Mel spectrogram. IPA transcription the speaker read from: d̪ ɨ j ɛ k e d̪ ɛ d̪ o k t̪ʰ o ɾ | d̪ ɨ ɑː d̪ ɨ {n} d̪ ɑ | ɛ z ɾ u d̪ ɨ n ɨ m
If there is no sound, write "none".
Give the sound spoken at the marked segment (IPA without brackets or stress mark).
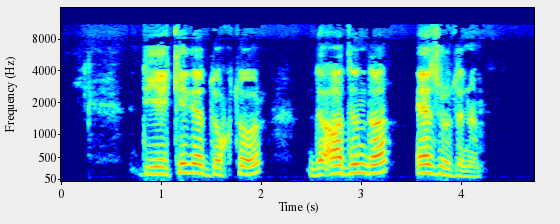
n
